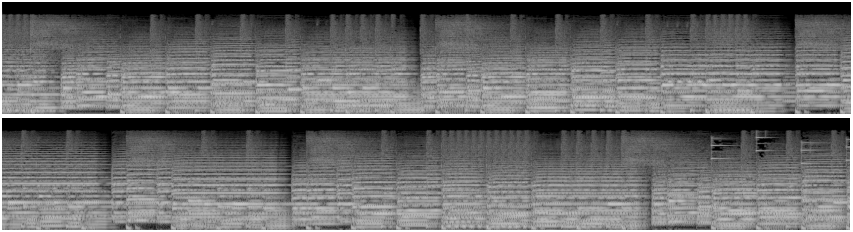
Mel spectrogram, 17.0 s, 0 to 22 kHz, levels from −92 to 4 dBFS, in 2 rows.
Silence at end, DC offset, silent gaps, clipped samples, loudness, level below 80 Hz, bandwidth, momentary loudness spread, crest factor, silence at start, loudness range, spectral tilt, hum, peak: 0 s; 0.3%; none; under 0.1%; -19 LUFS; -40 dBFS; 14 kHz; 2 LU; 16 dB; 0 s; 1 LU; -4 dB/octave; none; -4 dBFS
